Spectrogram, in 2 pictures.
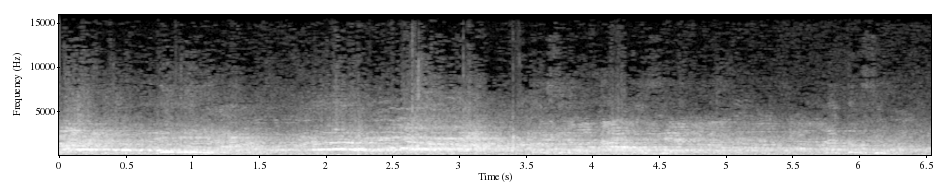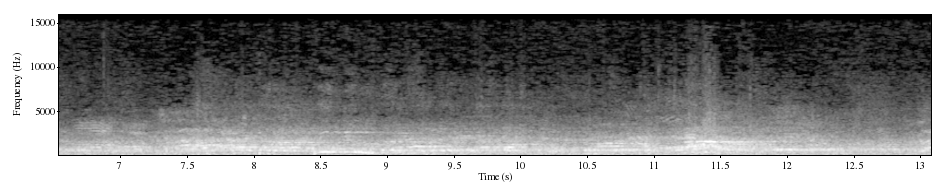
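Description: Many people talk and call out in a large echoing hall.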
